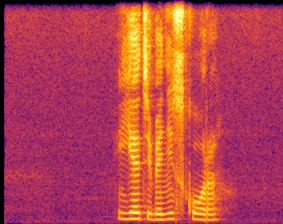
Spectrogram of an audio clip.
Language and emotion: Russian, neutral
